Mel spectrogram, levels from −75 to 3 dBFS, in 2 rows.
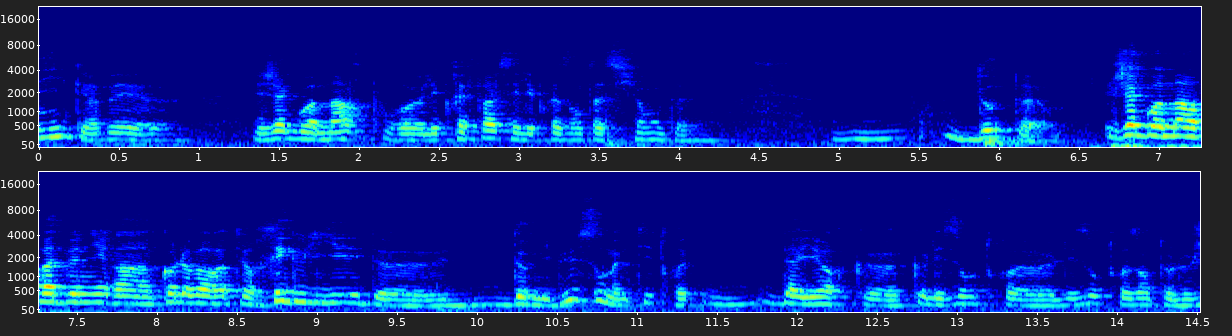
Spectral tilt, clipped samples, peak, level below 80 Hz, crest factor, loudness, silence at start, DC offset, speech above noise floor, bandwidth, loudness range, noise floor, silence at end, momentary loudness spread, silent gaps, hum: -6.5 dB/octave; under 0.1%; -14 dBFS; -60 dBFS; 22 dB; -36 LUFS; 0 s; under 0.1%; 23 dB; 14.5 kHz; 11 LU; -59 dBFS; 0 s; 20 LU; none; none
